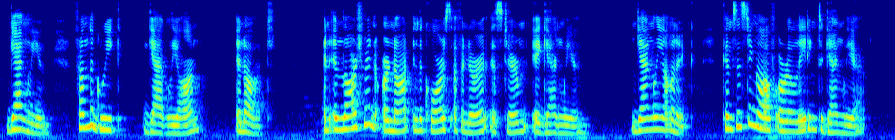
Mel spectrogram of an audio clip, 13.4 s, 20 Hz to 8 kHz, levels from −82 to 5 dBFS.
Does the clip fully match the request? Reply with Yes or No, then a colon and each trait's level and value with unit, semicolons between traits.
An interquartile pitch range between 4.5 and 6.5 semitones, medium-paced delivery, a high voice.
No: average, 5.2 semitones; slow, 125 wpm; high, 225 Hz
